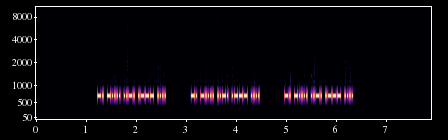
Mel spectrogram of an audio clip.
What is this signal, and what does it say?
Morse code, heard as a keyed tone, about 52 wpm, 700 Hz. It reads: N6FJH N6FJH N6FJH
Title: USA Call Signs - 5 Characters - Repeated 3x - 50wpm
